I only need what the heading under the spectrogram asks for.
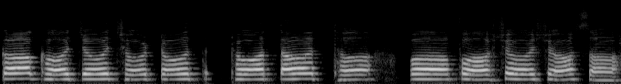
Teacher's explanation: जिन वर्णों का उच्चारण करते समय स्वर तंत्रियों में कंपन नहीं होता उन्हें अघोष व्यंजन कहते हैं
